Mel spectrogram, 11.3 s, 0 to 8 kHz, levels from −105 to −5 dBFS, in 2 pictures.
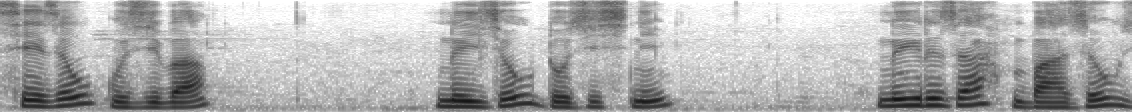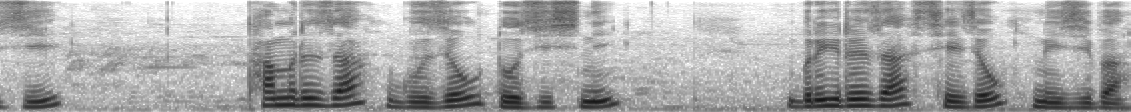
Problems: none marked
